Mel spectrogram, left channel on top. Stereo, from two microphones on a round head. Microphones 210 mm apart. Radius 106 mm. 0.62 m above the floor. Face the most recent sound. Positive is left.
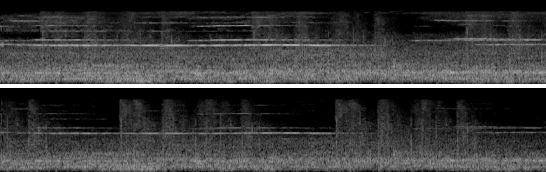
turn(degrees=90)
